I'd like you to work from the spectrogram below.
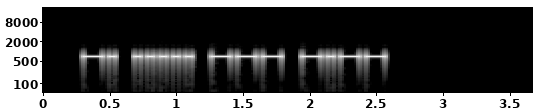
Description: Morse code, heard as a keyed tone, about 25 wpm, 700 Hz. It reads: N5OY
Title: USA Call Signs - 4 Characters - 4x Character Spacing - 25wpm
